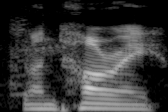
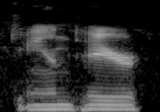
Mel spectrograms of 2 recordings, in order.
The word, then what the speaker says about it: Gandhari: And we are going to go for the Gandhari rifle. And yes, I do believe that is how it should be pronounced instead of Gandhar. It should be Gandhari.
